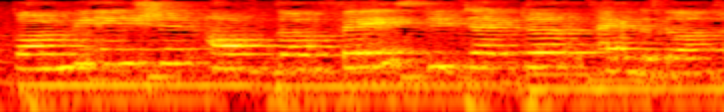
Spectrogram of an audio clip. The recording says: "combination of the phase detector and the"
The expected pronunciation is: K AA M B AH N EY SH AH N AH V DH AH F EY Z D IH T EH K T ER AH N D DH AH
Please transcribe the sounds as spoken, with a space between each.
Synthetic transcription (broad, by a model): K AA M B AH N EY SH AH N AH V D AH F EY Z D IH T EH K T ER AH N D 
